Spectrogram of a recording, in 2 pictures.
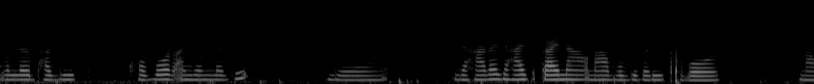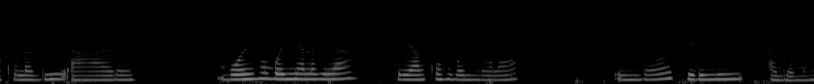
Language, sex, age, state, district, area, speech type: Santali, female, 18-30, West Bengal, Purba Bardhaman, rural, spontaneous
